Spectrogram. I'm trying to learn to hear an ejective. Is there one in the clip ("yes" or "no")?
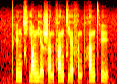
no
